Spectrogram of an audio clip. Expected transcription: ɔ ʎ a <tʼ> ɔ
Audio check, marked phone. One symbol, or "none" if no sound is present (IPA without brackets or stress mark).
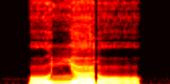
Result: ɾ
